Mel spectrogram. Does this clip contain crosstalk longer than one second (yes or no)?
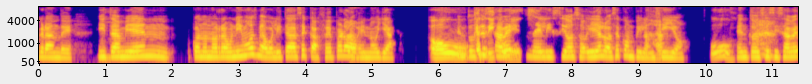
yes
